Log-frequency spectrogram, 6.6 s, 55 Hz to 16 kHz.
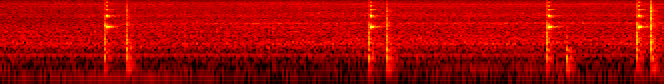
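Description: Short, sharp clicks from a 3D printer's control knob and display, coming in four pairs as menu items are turned to and selected to preheat for PLA, over the steady low hum of the running printer.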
